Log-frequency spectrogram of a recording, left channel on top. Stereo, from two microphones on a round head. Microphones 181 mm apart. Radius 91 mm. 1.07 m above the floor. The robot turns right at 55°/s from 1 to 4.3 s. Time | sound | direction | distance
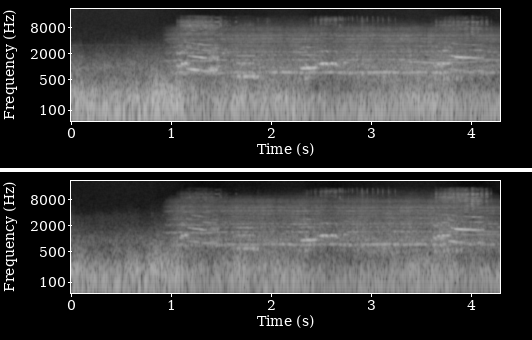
1.1 | a squeak | 100° left | ?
